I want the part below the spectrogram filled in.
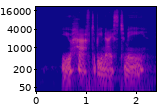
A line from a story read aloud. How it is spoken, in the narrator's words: Cass says very solemnly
